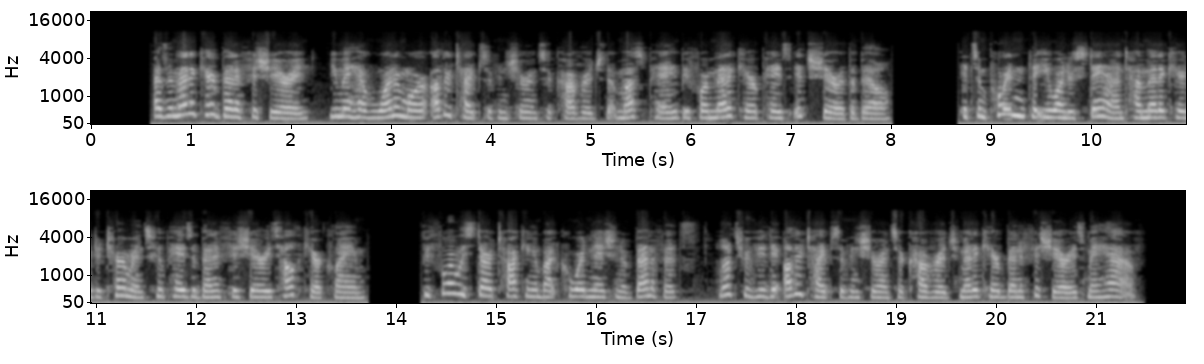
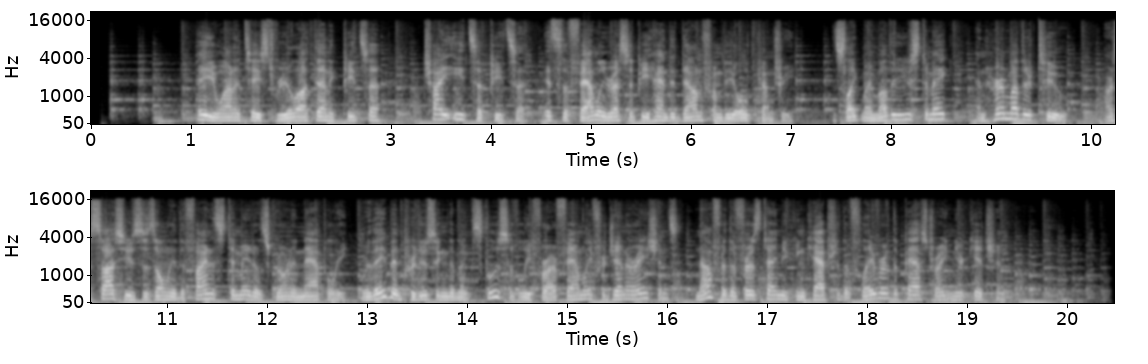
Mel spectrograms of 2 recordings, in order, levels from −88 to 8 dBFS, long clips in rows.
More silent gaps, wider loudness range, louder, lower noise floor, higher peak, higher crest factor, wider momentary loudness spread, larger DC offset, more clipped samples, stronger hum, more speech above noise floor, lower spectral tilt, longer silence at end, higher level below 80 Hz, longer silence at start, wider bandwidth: first, 8.01-8.65 s, 13.73-14.23 s vs none; about the same, 3 LU vs 2 LU; second, -16 LUFS vs -13 LUFS; first, under -90 dBFS vs -35 dBFS; about the same, 0 dBFS vs 0 dBFS; about the same, 16 dB vs 12 dB; second, 7 LU vs 11 LU; first, 3% vs under 0.1%; neither; neither; first, over 74 dB vs 22 dB; about the same, -4.5 dB/octave vs -5.5 dB/octave; about the same, 0.35 s vs 0.25 s; second, -48 dBFS vs -30 dBFS; first, 0.55 s vs 0.2 s; second, 11 kHz vs 17 kHz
